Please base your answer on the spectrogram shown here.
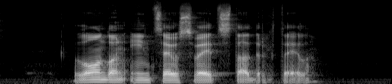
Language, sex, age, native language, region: Slovenian, male, 18-29, Slovenian, Southeast Slovenia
